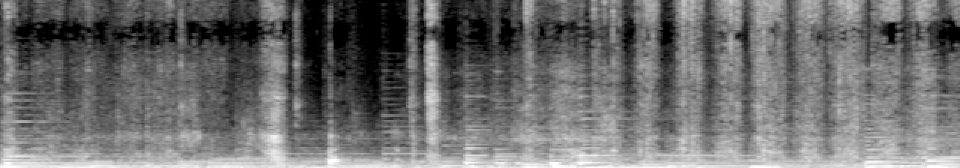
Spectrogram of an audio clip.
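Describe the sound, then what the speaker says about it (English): Small paint roller spreading exterior masonry paint over tile on a patio, a steady close rasping, rubbing scrape with a rhythmic back-and-forth texture running throughout, no talking. "now we're using some exterior masonry paint to cover up the tile"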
